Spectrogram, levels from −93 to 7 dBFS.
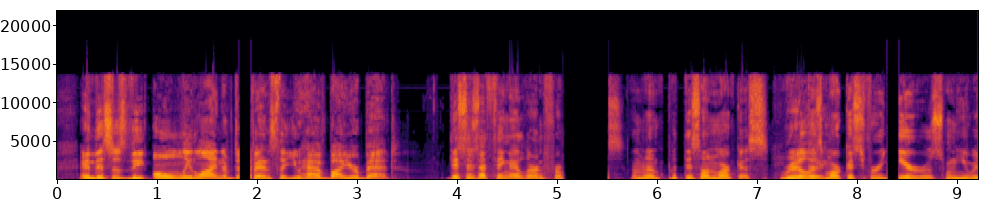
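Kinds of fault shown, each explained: Digital broadcast dropout: at 1.83–1.95 s, 5.07–5.53 s and 8.31–8.43 s the speech cuts to silence. The receiver lost the signal or rejected corrupted frames, then muted until clean frames returned. The outer gaps last about 120 ms and the middle one about 460 ms.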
